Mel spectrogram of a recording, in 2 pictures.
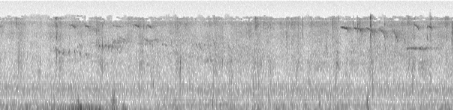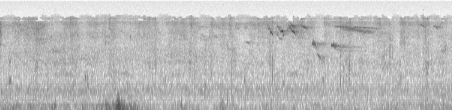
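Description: Footsteps of someone walking on a paved path, with small birds chirping now and then. Two brief low rumbles of wind on the microphone, about a second in and at about seven and a half seconds, are the loudest sounds.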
